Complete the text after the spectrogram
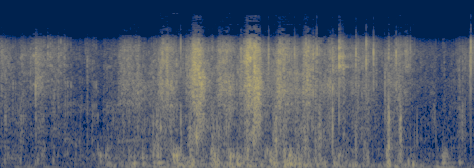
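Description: A person runs closer, feet thudding and rustling through leaves.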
